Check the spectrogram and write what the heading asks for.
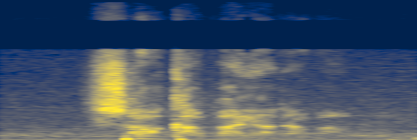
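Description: A man's brief whispered, breathy utterance into a handheld microphone, lasting about a second and starting about half a second in.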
